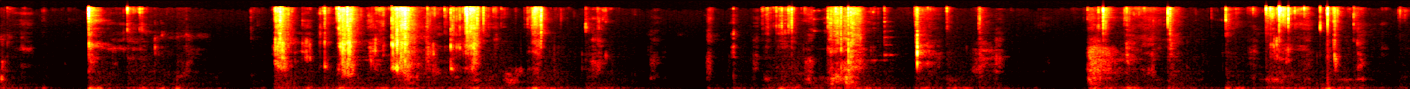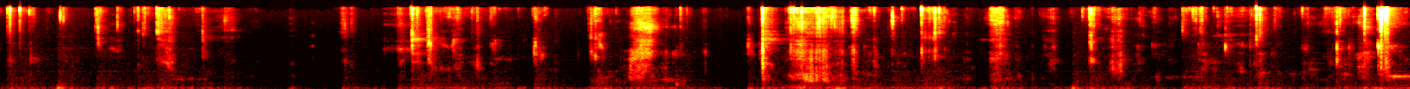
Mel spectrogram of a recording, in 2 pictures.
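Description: People chewing and crunching mala-spiced shrimp, in irregular bursts of short crisp sounds with brief pauses between them.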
